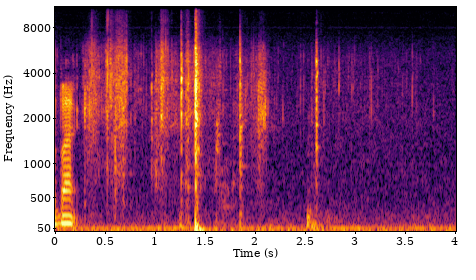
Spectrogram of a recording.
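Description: A plastic case clicks open.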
